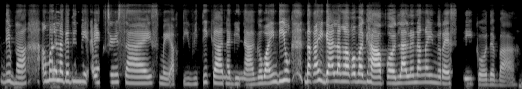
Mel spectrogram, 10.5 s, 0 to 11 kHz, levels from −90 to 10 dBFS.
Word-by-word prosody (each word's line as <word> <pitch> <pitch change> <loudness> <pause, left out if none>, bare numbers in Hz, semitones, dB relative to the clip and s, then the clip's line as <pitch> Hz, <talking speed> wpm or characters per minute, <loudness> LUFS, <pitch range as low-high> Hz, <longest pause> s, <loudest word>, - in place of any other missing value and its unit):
'Di 300 +2 -7
ba? 220 0 -2 0.3
Ang 310 +2 -5
mahalaga 340 -3 +1
din 300 0 -8
may 285 -2 -4 0.2
exercise, 240 -4 -3
may 205 -2 -8
activity 205 +8 -12
ka 230 -4 0
na 220 - -5
ginagawa. 205 +3 -1
Hindi 295 +4 +1
yung 345 -1 0 0.3
nakahiga 300 +1 +5
lang 300 -1 +4
ako 290 0 +5
maghapon 235 -5 +4
lalo 245 +1 +4
na 260 0 -1
ngayon 265 -3 -5
rest 220 -1 -4
day 400 0 -8
ko, 180 -1 -8
'di 185 -2 -9
ba? 165 +2 -11
255 Hz, 150 wpm, -18 LUFS, 225-295 Hz, 0.3 s, nakahiga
